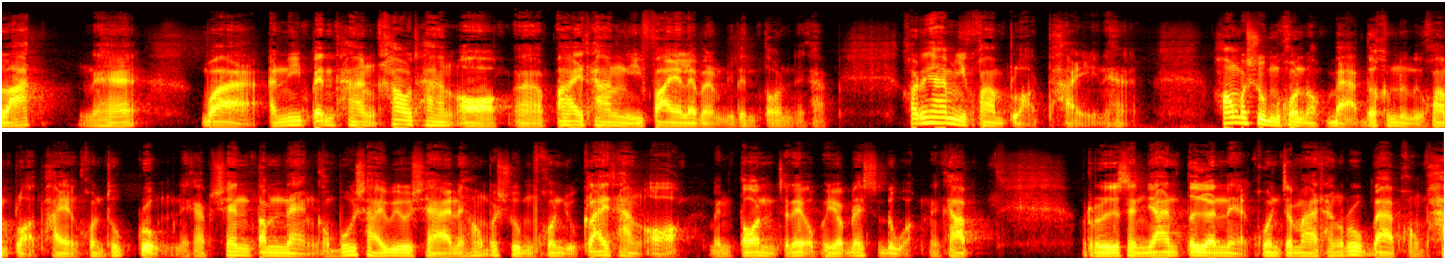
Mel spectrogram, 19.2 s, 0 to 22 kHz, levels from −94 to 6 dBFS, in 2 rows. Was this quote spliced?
no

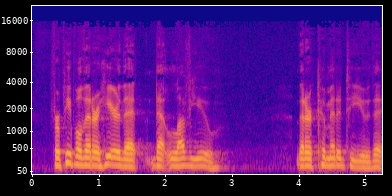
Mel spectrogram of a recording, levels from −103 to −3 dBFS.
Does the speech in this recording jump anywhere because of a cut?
no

